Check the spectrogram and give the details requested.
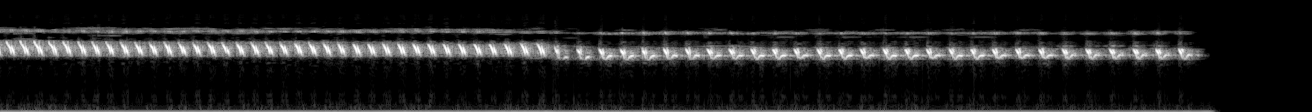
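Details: A local canary sings a fast, high, even trill of about three seconds, then drops slightly in pitch into a buzzier trill lasting another three seconds. No other sounds.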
